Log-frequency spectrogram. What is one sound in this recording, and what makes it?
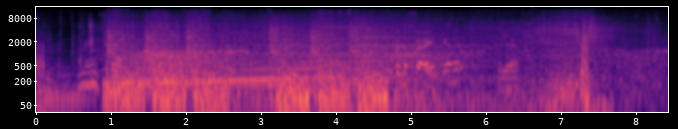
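A gun fires with loud blasts.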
